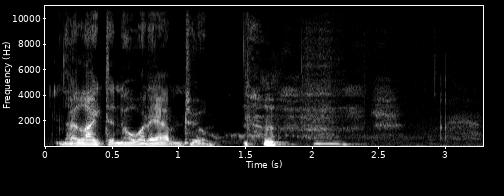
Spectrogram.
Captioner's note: laughs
